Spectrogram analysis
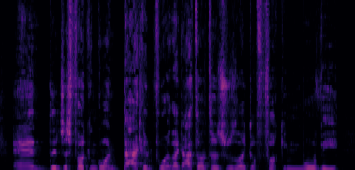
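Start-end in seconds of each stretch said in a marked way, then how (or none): none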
